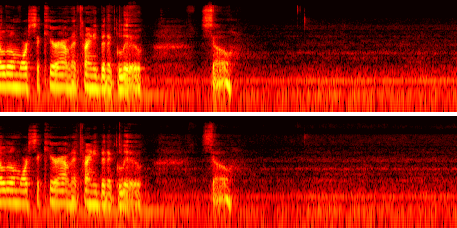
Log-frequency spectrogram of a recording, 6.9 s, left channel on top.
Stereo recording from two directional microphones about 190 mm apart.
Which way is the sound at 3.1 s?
50° left (ahead or behind).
